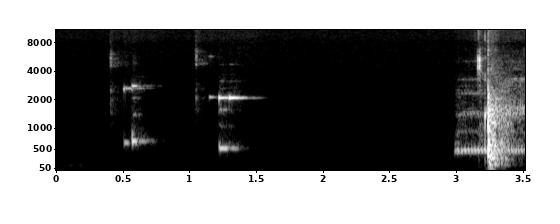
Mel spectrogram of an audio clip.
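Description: Two short electronic telephone keypad tones sound, followed by a louder burst of mixed noise at the end.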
